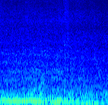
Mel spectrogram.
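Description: A road vehicle's engine running on the street close by: a low steady hum that drops in pitch a little past halfway.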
